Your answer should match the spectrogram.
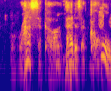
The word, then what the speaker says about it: Racicot: I hope I'm pronouncing this right. Rey, right, Cot.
